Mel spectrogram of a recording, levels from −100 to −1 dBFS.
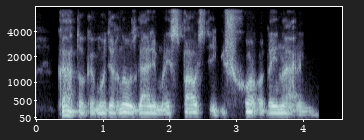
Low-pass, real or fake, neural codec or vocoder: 7.2 kHz; fake; codec, 16 kHz, 8 kbps, FunCodec, trained on Chinese and English, 25 frames a second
